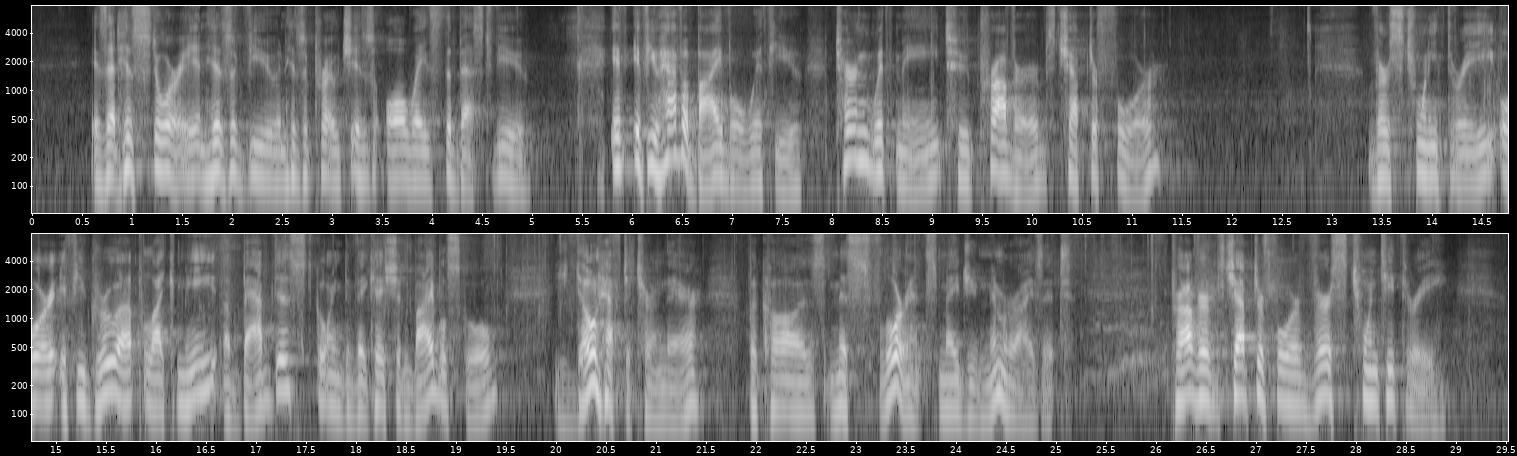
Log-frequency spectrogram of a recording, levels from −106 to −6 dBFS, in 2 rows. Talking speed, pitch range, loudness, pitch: 130 wpm, 115-145 Hz, -31 LUFS, 130 Hz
